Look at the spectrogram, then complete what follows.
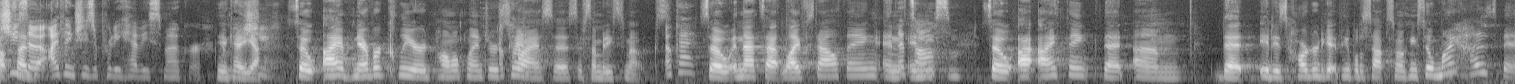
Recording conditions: live audience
